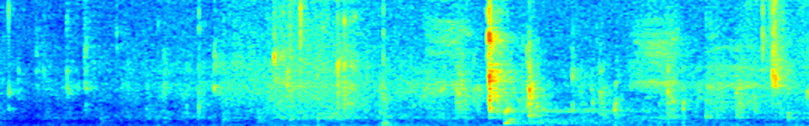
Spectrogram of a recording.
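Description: Wet chewing and mouth sounds of someone eating butter-sautéed oysters, with scattered sharp clicks, the loudest a little past three seconds in.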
